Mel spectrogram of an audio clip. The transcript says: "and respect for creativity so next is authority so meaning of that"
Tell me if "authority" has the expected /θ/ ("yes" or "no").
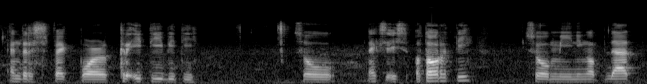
no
